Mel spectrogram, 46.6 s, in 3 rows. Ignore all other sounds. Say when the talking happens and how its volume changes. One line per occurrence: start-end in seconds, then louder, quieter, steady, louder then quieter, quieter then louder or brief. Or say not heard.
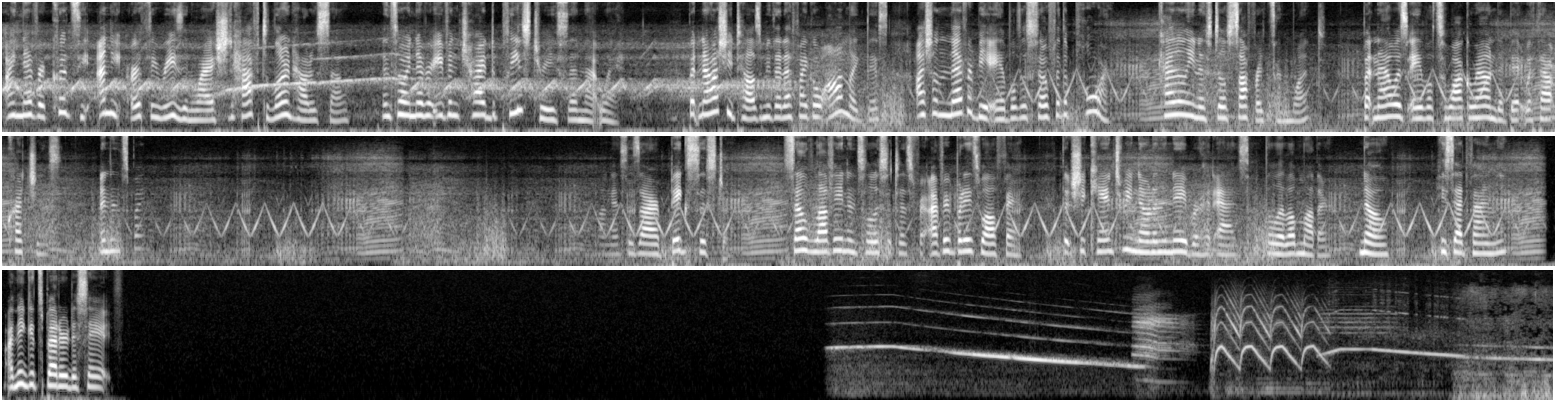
0.0-16.9 steady
21.5-32.1 steady.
